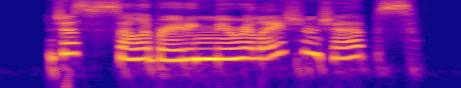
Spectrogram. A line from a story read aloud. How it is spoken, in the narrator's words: Amber said cheerfully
